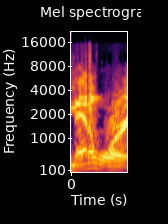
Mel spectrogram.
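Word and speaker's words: Emmanwori: Nick, is it Emmanuel? Is that how you pronounce it? Emmanuel, yes.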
